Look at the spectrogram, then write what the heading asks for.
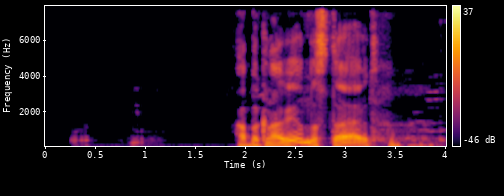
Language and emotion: Russian, neutral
